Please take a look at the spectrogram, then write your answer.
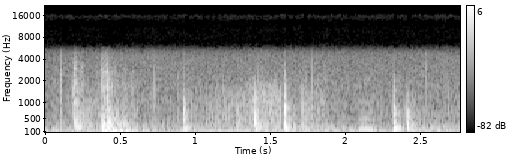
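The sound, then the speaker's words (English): A door is pushed shut, heard as a handful of dull wooden thuds and knocks spread over a few seconds, with low background hum and no one speaking. “Shut the door.”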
